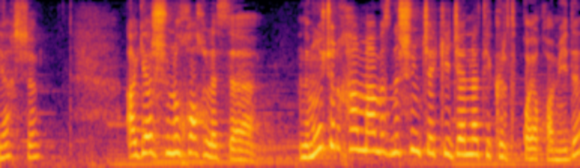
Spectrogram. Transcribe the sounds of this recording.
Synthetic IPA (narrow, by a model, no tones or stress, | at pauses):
jɑχʃɪ | aɡʲaɾʃʊnɪχɒχlasanɪmaʊt͡ʃʰʊnhamːamɪznɪʃʊnt͡ʃʰakʲɪd͡ʒanlat̪ekʲɪɾɪt̪ʰɪ̥p̚qʰɒjaqʰɒmijd̪ɪ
